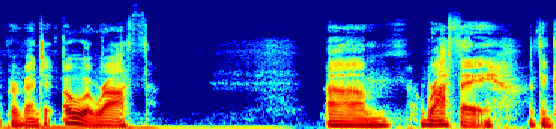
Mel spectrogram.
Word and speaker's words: rothe: Rothe, I think it's pronounced. Pronounced Rothe. I think that's how you pronounce it.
